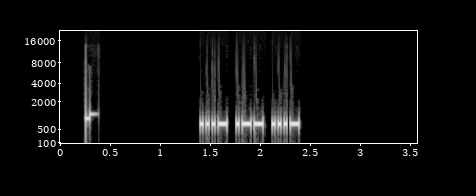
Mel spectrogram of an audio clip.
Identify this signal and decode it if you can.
Morse code, heard as a keyed tone, about 40 wpm, 700 Hz. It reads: VWV
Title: USA Call Sign Postfixes - 3 Letters 40wpm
